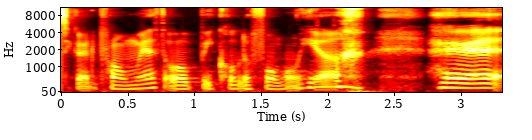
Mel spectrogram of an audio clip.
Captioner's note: laughs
